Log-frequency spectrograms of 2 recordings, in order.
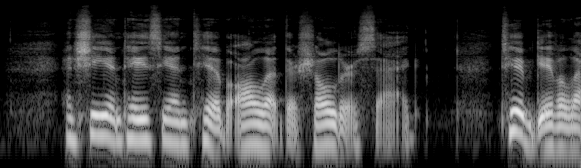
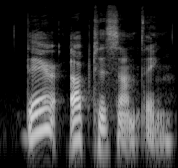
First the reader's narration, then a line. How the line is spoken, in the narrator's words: Katie said firmly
